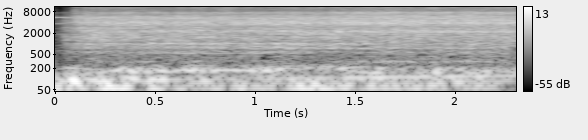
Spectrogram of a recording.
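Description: Small cordless power driver running steadily, spinning down the nut on the V-band clamp that holds a wastegate to a turbo manifold; it starts suddenly right at the beginning.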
